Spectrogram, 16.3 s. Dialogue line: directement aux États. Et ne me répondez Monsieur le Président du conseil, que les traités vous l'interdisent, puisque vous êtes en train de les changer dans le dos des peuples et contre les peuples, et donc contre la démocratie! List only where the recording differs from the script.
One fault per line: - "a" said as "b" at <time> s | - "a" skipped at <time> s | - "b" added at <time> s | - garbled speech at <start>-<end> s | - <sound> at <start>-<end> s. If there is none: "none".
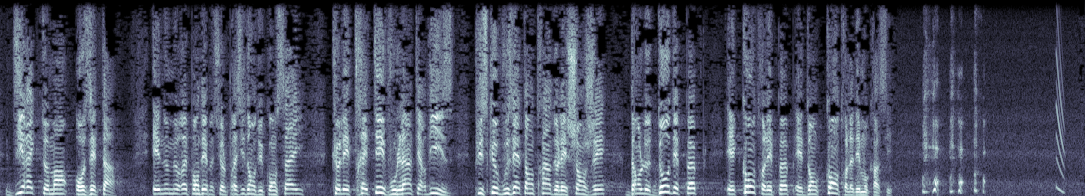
- cough at 13.8-14.8 s
- chirp at 15.9-16.0 s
